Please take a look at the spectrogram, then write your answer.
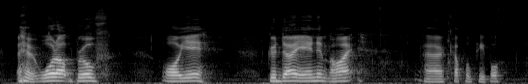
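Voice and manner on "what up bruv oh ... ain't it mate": fake, pseudo South London accent. Greeting a couple more people who just joined: pseudo south london accent. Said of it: "my pseudo South London accent".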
